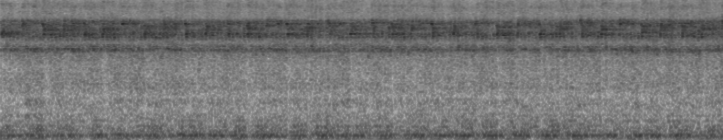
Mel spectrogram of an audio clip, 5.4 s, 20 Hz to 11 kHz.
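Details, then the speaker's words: BMW E30 with a K24 swap on stock cams, running very rich (lambda 0.7): steady but lumpy, rattly idle over a constant hiss. Rough idle, cause suspected, not confirmed. "so you guys can hopefully hear just still the rough idle I'm hoping that this wideband sensor is able to actually fix that and then car will be running a little bit better"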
